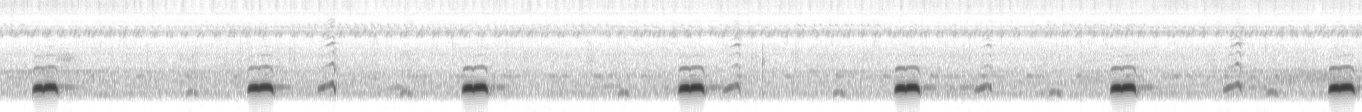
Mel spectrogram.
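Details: Male and female Ryukyu scops owls call back and forth on a Yaeyama Islands night. Short, husky hoots repeat regularly about every two seconds, six in all, with softer, higher answering notes in the gaps and a constant shrill hum behind.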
